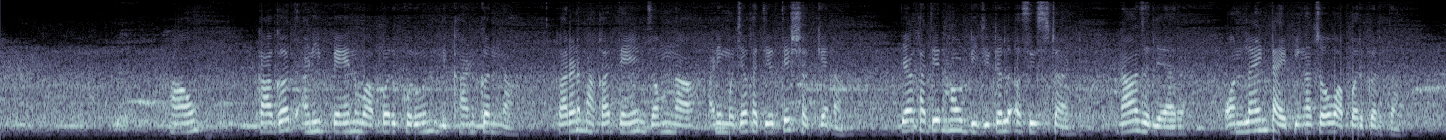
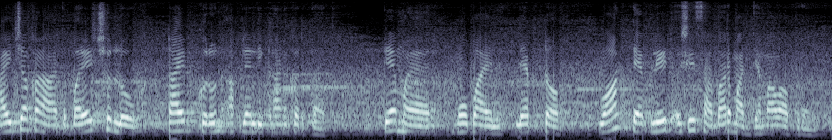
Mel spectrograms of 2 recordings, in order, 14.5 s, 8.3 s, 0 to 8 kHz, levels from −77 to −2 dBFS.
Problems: none marked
